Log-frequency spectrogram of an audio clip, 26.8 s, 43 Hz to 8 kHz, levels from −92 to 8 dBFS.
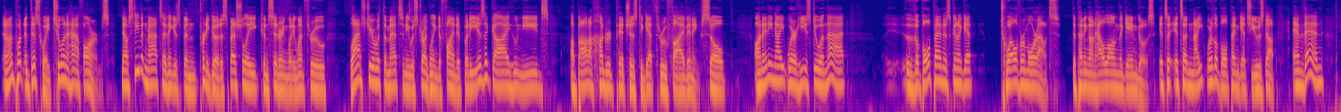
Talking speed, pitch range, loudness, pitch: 205 wpm, 125-155 Hz, -23 LUFS, 140 Hz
